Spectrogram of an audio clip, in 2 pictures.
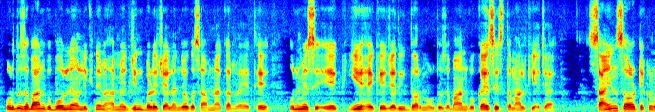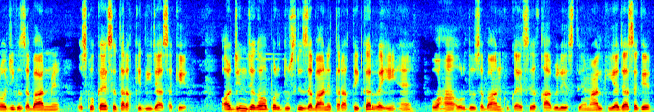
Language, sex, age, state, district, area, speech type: Urdu, male, 30-45, Bihar, Purnia, rural, spontaneous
